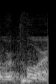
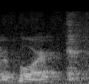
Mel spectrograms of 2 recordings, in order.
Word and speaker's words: Report: a frequent guest on the co be report but uh or Rapport I guess is the proper pronunciation uh we're delighted that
